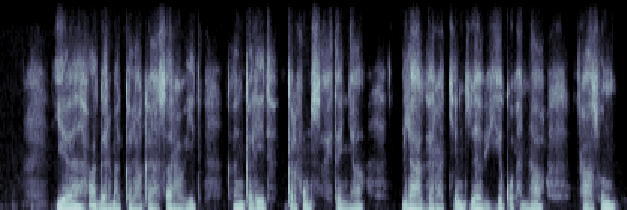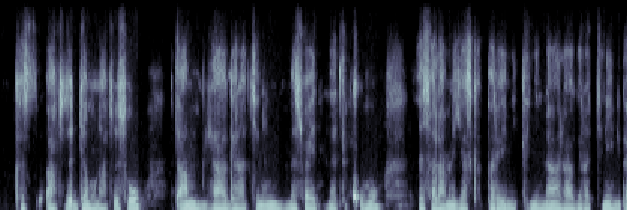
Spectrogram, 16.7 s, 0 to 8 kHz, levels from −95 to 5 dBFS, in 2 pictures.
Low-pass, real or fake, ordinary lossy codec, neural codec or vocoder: 7.2 kHz; real; Opus, 32 kbps; none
